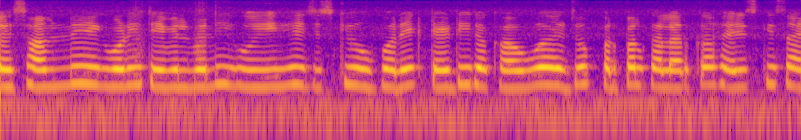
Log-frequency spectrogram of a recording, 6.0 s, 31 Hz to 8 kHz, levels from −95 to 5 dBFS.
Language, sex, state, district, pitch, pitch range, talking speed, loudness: Hindi, female, Odisha, Khordha, 265 Hz, 255-280 Hz, 230 wpm, -15 LUFS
